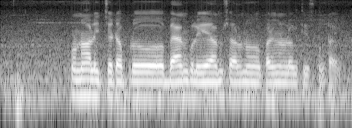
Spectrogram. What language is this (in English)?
Telugu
